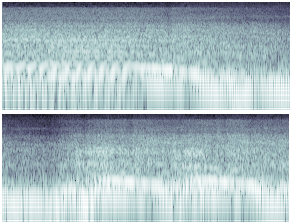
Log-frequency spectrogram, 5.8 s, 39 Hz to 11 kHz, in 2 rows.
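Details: Yamaha R15 V3/V4 single-cylinder engine, checked for engine and VVA noise: clean, smooth revs rising and falling through the range with no rattles or ticks; sounds healthy under throttle.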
